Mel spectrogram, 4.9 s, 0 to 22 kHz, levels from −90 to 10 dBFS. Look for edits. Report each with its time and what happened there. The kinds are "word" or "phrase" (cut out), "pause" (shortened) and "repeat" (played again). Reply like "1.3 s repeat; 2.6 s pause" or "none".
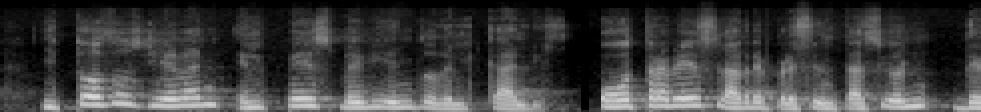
2.9 s pause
